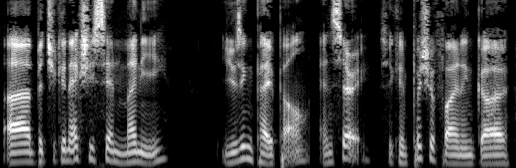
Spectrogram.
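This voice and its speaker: A man with an English South African accent hosting a casual tech chat, animated and quick to put on voices when quoting people. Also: medium pitch, creaky, dry recording. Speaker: podcast host.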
